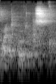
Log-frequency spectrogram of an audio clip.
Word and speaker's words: litotes: Yes, most people pronounce it litotes. I've also heard it pronounced litotes. But litotes is the most commonly accepted pronunciation of this, and it means a dramatic understatement.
